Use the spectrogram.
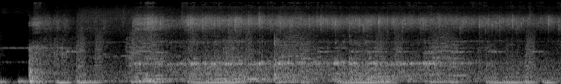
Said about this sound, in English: Law, permission for shower access. Daily ration, please. Permission granted. Your 3-minute water ration begins now.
